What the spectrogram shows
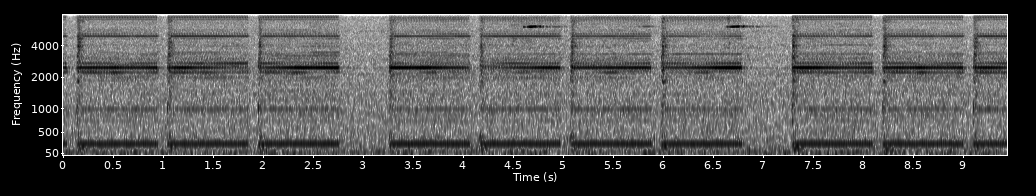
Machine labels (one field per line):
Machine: slide rail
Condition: normal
